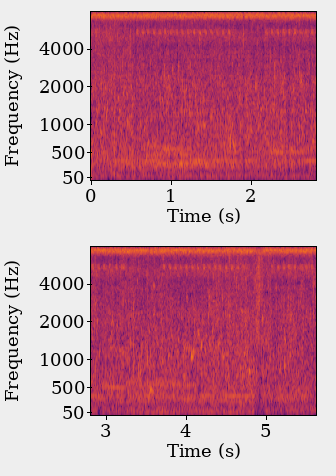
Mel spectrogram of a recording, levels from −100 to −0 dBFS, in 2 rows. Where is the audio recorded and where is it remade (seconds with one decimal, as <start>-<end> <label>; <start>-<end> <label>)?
0.0-3.2 recorded; 3.2-4.4 remade; 4.4-5.6 recorded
